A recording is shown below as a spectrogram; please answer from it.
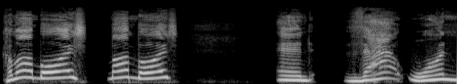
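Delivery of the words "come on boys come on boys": high cheering yell. Retold or imitated. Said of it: "I said it every chance I got".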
